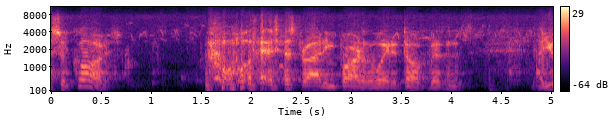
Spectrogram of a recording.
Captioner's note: chuckling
